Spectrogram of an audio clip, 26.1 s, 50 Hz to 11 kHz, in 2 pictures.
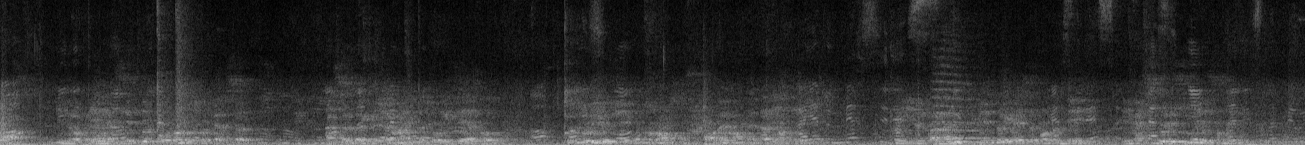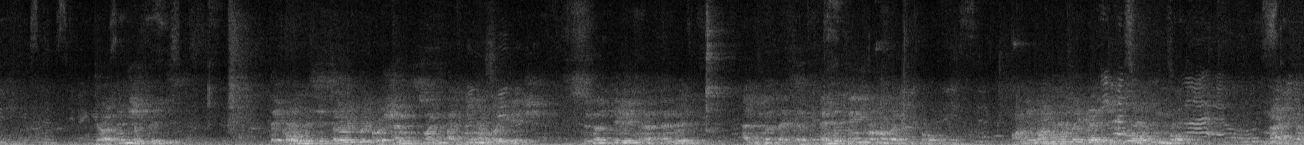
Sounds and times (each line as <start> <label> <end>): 0.0 announcements 18.2
0.0 voices 26.0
